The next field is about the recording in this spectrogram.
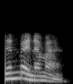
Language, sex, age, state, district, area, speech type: Bodo, female, 45-60, Assam, Baksa, rural, conversation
